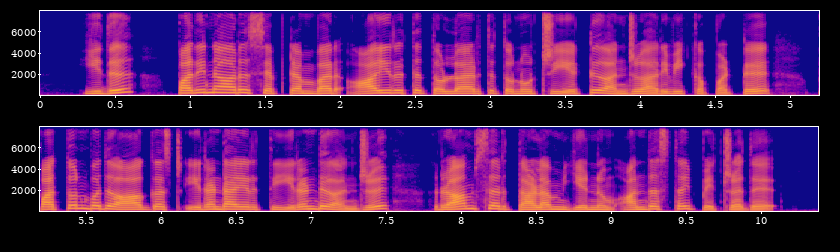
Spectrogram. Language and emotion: Tamil, neutral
